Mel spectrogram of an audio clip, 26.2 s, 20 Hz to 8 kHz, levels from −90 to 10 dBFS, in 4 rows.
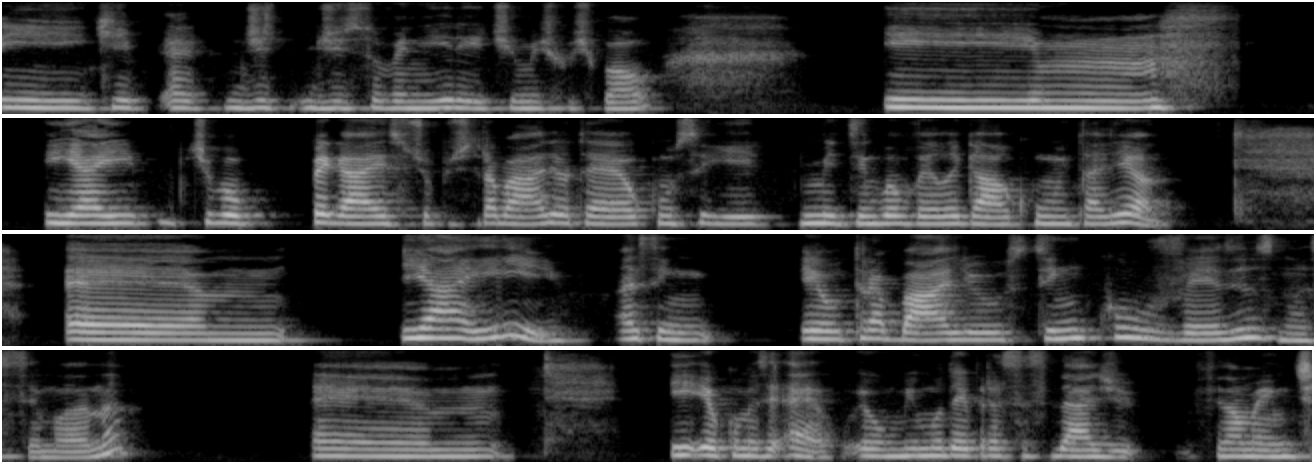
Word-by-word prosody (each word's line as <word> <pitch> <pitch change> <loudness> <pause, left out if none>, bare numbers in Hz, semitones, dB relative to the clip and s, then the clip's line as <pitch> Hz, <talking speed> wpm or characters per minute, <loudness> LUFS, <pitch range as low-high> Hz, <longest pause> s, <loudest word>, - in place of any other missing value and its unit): e 190 -3 +1
que 190 0 -4
é 190 -1 -6
de 195 0 -3
de 185 -1 -3
souvenir 185 +1 -2
e 185 -2 -3
time 180 0 -5
de 180 - -11
futebol. 175 -1 -7 1.1
E 200 -1 +6 1.6
e 215 -1 +5
aí, 210 0 +3 0.2
tipo, 210 -2 0 0.2
pegar 200 -4 +5
esse 195 0 -4
tipo 195 -1 -10
de 180 0 -10
trabalho 205 0 0
até 200 -3 -1
eu 190 - -2
conseguir 190 -1 -5
me 210 0 +2
desenvolver 200 0 0
legal 195 -2 +1
com 200 0 -3
o - - -2
italiano. 200 +3 -1 1.0
Eh, 195 -2 +5 1.0
e 235 +1 +7
aí, 235 - +2 0.2
assim, 210 -3 -3 0.4
eu 215 -1 +3
trabalho 195 -3 +1
5 240 +5 0
vezes 195 +5 0
na 180 -2 -3
semana. 155 - -5 2.7
Eh, 210 - +3
e - - 0
eu 205 - +6
comecei 195 -2 -2
é, 165 -7 -3
eu 185 -1 -2
me 185 +1 0
mudei 195 0 +2
pra 195 0 -4
essa 185 -1 -8
cidade 175 -3 -2 0.3
finalmente 175 -1 -1
195 Hz, 115 wpm, -24 LUFS, 185-210 Hz, 2.7 s, e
